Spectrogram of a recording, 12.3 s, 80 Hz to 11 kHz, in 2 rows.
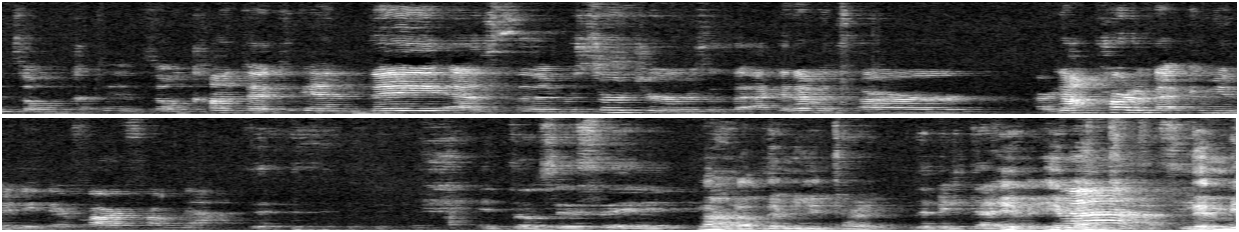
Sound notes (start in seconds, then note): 8.8 speaking in Spanish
